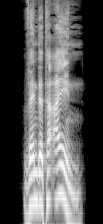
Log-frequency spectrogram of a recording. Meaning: inflection of einwenden: 1. first/third-person singular preterite 2. first/third-person singular subjunctive II
- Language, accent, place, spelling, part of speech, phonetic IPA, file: German, Germany, Berlin, wendete ein, verb, [ˌvɛndətə ˈaɪ̯n], De-wendete ein.ogg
